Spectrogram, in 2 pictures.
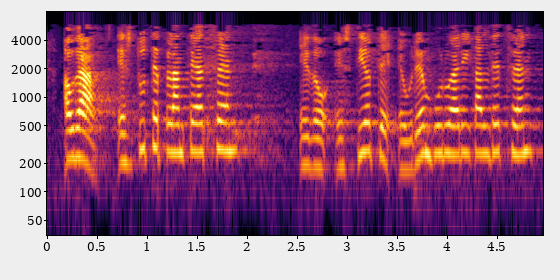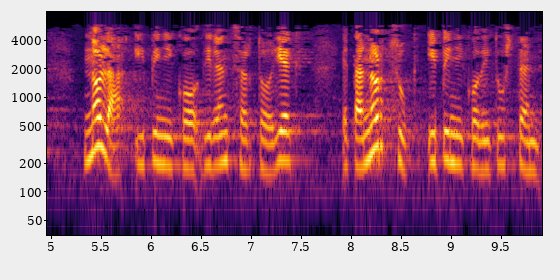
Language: Basque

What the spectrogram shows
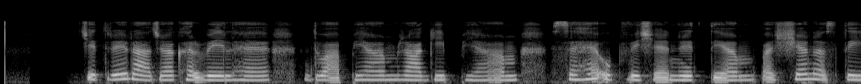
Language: Sanskrit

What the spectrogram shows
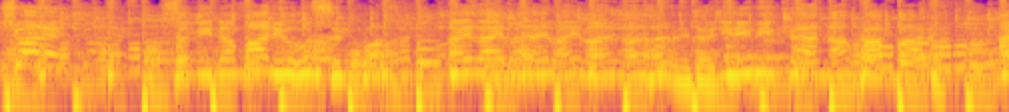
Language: Romanian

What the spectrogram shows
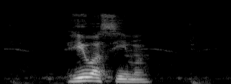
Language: Portuguese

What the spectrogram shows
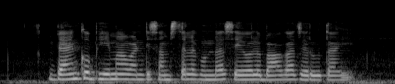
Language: Telugu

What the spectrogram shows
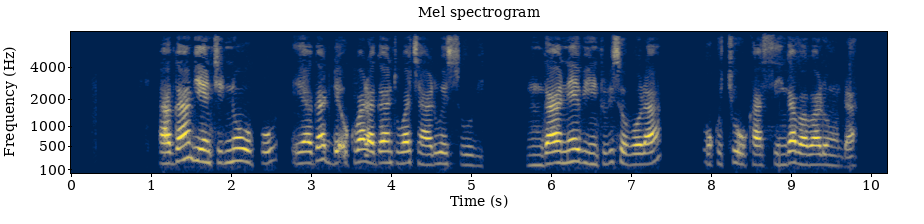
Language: Ganda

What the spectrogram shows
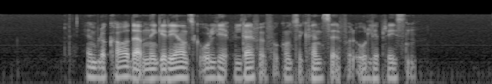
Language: Norwegian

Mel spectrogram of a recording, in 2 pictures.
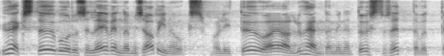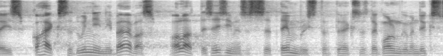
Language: Estonian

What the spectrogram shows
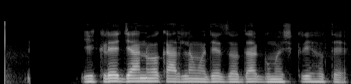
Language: Marathi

